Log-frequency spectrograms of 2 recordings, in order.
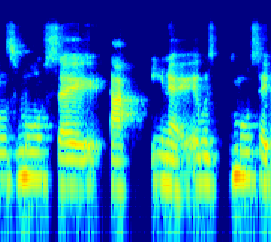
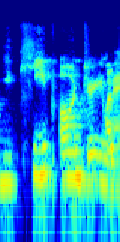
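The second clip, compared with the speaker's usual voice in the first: ordinary talk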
